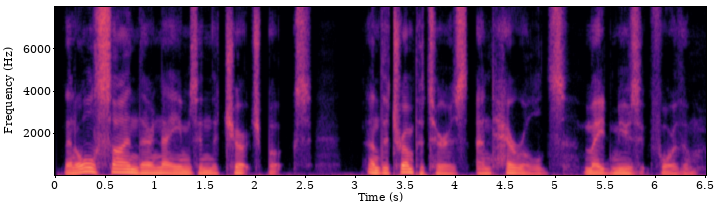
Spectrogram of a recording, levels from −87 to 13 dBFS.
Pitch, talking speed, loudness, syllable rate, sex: 115 Hz, 165 wpm, -18 LUFS, 4.3 syllables/s, male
